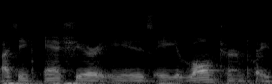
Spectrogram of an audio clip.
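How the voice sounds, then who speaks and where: A man with a very deep, low pitch speaks amid audible room echo. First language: French. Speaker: crypto YouTuber, tech sales worker. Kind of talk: casual market analysis vlog. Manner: hesitant, many fillers.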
